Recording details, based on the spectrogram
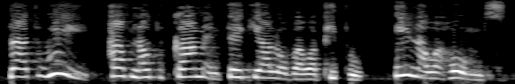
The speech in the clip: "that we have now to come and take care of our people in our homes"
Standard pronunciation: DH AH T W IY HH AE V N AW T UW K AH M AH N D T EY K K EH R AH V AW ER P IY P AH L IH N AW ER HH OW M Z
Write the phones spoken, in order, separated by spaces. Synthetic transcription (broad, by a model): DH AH T W IY HH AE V N AW T UW K AH M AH N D T EY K K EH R AH V AW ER P IY P AH L IH N AW ER HH OW M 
